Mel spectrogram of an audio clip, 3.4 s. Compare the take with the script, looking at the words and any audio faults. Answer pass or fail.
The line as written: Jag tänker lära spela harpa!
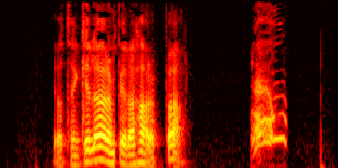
fail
